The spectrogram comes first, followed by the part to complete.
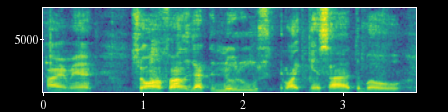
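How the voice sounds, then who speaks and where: A young American man with a mid-range voice speaks fairly quickly as he narrates a home cooking vlog. He chats in slang and says things more than once, and the kitchen recording is noisy, with clicks audible.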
